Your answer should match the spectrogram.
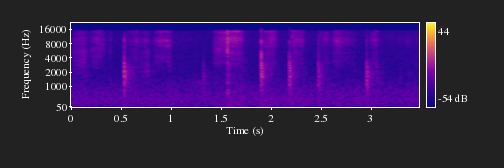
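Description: A pen or marker scratches and taps on a board while an airplane diagram is drawn during a lecture, giving short irregular strokes with sharp clicks, close and quiet, with no talking.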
